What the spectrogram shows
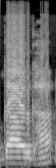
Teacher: गा और घा ये आपका गा, घा कंठ होता है।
